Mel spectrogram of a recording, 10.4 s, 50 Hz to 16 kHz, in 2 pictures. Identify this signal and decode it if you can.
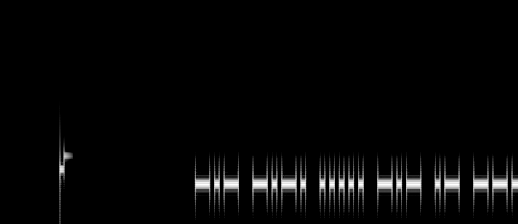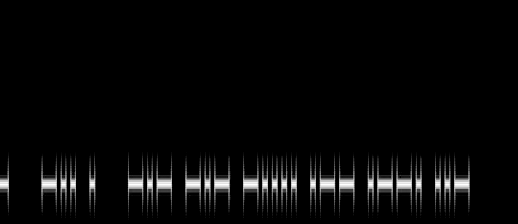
Morse code, heard as a keyed tone, about 25 wpm, 700 Hz. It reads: KC5KAO DE KK6WPU
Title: USA Callsign DE Callsign 25wpm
